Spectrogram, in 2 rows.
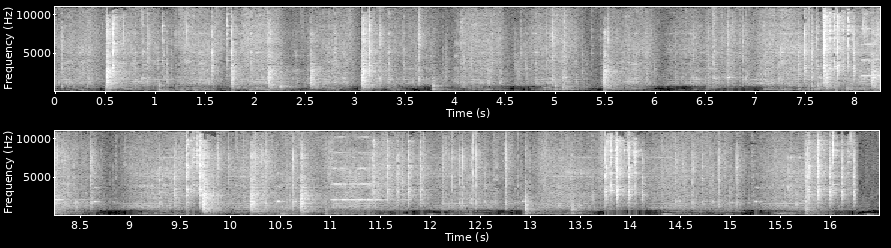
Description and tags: weights rope 01
machine, rope, weights, gym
